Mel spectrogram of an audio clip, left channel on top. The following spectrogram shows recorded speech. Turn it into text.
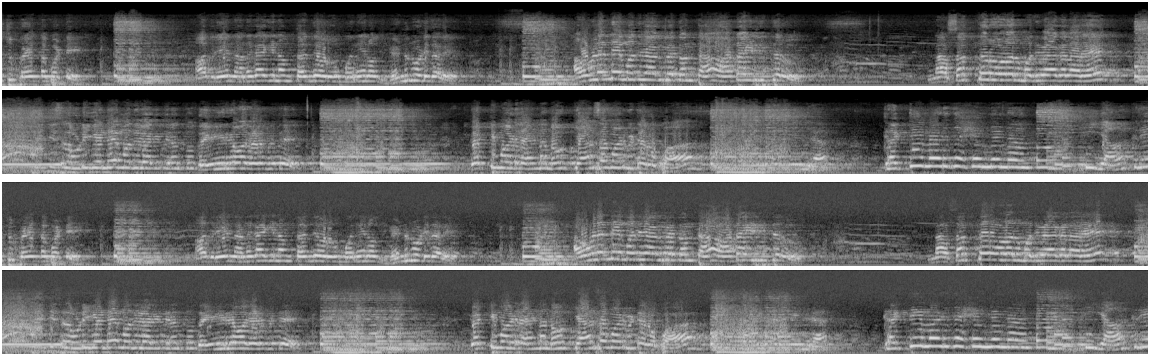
ಪ್ರಯತ್ನ ಪಟ್ಟೆ. ಆದ್ರೆ ನನಗಾಗಿ ನಮ್ಮ ತಂದೆಯವರು ಮನೆಯಲ್ಲಿ ಒಂದು ಹೆಣ್ಣು ನೋಡಿದ್ದಾರೆ. ಅವಳನ್ನೇ ಮದುವೆ ಆಗ್ಬೇಕಂತ ಹಠ ಹಿಡಿದಿದ್ದರು. ನಾ ಸತ್ತರು ಅವಳನ್ನು ಮದುವೆ ಆಗಲಾರೆ, ಹುಡುಗಿಯನ್ನೇ ಮದುವೆ ಆಗಿದ್ದೀನಿ ಅಂತ ಧೈರ್ಯವಾಗಿ ಹೇಳ್ಬಿಟ್ಟೆ. ಗಟ್ಟಿ ಮಾಡಿದ ಹೆಣ್ಣನ್ನು ಕ್ಯಾನ್ಸಲ್ ಮಾಡಿಬಿಟ್ಟೆ ರೂಪ. ಗಟ್ಟಿ ಮಾಡಿದ ಹೆಣ್ಣನ್ನ ಯಾಕ್ರಿ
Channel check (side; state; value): right; noise; hiss, 18 dB below the sound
